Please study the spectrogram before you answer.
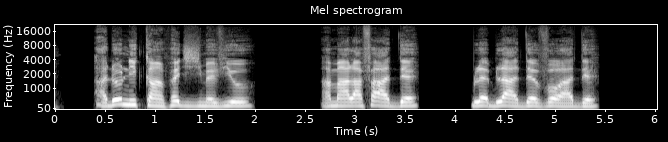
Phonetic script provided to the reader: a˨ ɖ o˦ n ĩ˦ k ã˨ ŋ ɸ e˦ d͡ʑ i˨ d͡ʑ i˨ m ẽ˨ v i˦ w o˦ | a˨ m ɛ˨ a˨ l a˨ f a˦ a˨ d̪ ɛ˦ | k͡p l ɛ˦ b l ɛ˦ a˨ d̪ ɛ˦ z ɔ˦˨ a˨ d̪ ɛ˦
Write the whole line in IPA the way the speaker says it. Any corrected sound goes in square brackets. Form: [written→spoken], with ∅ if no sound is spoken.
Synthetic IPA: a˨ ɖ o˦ n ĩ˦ k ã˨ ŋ ɸ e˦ d͡ʑ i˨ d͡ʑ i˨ m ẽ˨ v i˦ w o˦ | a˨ m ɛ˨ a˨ l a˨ f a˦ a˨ d̪ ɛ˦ | k͡p l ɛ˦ b l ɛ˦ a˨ d̪ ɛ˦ [z→v] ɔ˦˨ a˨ d̪ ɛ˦

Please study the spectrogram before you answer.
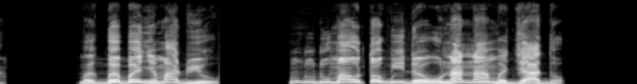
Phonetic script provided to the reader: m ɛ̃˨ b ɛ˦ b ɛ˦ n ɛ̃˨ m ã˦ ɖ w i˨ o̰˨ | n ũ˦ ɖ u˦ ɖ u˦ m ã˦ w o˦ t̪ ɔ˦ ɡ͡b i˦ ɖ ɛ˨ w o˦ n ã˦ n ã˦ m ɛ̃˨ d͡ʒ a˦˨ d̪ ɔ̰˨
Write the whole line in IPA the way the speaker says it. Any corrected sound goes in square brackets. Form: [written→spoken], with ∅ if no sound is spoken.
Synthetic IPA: m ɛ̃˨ [b→ɡ͡b] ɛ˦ b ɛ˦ [n→ɲ] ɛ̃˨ m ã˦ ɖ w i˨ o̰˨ | n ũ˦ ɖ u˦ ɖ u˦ m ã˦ w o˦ t̪ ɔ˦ ɡ͡b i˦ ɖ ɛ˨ w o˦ n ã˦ n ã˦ m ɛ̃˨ d͡ʒ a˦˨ d̪ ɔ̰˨

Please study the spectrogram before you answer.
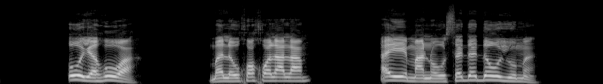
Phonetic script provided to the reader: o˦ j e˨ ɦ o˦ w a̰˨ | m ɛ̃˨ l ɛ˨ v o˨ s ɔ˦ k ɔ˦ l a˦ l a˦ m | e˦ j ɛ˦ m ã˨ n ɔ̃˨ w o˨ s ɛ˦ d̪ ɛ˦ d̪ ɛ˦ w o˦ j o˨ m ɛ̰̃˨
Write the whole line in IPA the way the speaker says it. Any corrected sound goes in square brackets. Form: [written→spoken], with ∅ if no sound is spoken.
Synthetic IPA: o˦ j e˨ ɦ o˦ w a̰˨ | m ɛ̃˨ l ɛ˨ [v→w] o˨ [s→x] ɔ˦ [k→x] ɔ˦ l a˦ l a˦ m | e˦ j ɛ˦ m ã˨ n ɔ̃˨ w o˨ s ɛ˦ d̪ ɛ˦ d̪ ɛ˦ w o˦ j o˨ m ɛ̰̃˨

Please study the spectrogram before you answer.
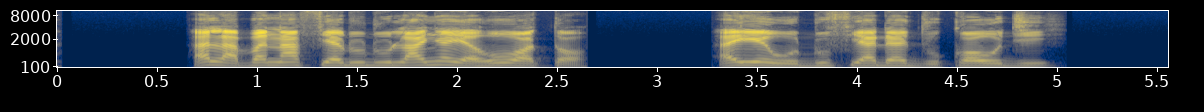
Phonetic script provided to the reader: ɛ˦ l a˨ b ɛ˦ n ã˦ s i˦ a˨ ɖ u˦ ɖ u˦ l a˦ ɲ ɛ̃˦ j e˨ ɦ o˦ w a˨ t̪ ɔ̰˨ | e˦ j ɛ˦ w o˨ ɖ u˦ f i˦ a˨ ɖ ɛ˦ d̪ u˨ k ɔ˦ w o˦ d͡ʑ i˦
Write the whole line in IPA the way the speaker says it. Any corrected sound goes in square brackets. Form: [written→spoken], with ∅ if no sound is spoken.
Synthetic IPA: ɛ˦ l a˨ b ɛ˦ n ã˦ [s→f] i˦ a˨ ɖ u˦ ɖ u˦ l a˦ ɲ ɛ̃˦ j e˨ ɦ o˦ w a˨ t̪ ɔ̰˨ | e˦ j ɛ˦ w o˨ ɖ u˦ f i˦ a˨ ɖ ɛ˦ d̪ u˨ k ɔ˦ w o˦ d͡ʑ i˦

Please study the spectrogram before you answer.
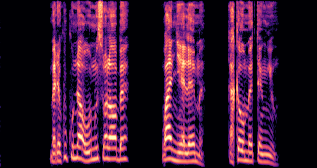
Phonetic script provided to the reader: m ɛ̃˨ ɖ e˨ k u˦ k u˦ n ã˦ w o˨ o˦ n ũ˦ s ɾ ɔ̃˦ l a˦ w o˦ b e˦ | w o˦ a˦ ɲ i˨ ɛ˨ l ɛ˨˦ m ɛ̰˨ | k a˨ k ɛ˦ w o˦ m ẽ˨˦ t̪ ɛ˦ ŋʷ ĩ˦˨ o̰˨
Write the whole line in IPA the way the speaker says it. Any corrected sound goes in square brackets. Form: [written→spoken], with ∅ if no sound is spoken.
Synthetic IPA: m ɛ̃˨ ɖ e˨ k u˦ k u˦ n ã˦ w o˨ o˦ n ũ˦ s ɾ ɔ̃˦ l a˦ w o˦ b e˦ | w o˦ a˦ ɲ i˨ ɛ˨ l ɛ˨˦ m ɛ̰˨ | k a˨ k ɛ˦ w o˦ m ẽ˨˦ t̪ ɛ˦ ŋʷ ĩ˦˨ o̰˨

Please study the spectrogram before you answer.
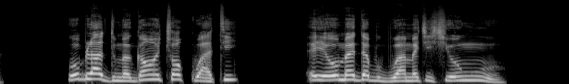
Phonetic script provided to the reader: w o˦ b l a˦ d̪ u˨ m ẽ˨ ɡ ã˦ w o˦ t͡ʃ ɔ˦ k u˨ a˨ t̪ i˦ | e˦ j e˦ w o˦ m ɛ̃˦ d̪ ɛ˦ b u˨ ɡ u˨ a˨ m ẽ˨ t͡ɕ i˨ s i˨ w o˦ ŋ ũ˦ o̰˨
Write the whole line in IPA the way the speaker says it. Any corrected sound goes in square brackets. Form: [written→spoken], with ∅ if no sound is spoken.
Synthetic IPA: w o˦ b l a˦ d̪ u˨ m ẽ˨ ɡ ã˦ w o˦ t͡ʃ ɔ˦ k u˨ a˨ t̪ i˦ | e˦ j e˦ w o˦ m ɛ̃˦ d̪ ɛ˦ b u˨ [ɡ→b] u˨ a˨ m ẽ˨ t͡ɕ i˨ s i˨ w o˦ ŋ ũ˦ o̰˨

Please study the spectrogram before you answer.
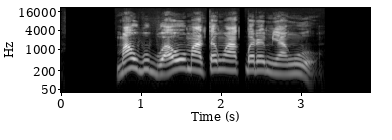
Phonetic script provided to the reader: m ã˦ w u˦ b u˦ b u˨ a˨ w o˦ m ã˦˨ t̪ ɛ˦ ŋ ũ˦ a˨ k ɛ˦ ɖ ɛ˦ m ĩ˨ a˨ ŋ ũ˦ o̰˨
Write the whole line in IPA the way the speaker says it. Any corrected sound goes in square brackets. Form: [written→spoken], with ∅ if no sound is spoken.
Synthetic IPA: m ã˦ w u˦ b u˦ b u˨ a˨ w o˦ m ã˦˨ t̪ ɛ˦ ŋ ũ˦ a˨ [k→k͡p] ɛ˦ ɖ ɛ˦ m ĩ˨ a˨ ŋ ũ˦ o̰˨

